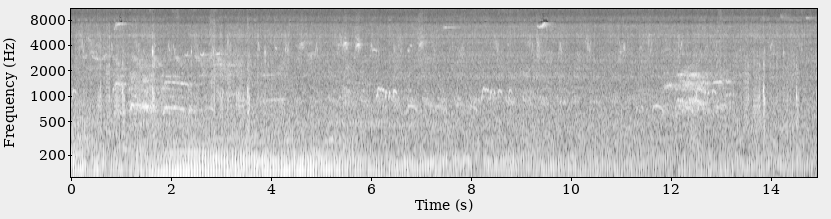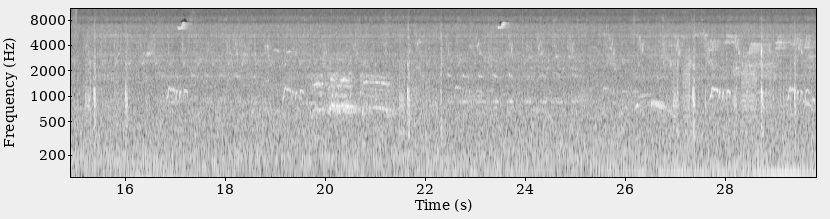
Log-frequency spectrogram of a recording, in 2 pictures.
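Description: Outdoor ambience with scattered short bird calls throughout, and a brief high chirp that recurs every seven or eight seconds.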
